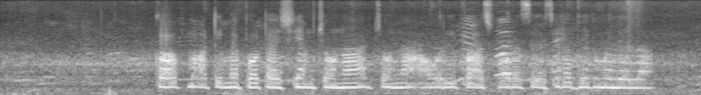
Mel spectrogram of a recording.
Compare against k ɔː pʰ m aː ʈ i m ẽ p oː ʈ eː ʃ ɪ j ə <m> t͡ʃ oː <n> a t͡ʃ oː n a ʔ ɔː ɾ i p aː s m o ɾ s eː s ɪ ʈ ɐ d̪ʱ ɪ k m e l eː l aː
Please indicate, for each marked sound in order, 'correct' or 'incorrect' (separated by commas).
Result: correct, correct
